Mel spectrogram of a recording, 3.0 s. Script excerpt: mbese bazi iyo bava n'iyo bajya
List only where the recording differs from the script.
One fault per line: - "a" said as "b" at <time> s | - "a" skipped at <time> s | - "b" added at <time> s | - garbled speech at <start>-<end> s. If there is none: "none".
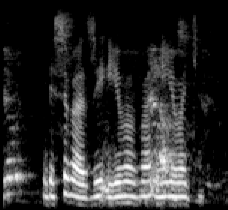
none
